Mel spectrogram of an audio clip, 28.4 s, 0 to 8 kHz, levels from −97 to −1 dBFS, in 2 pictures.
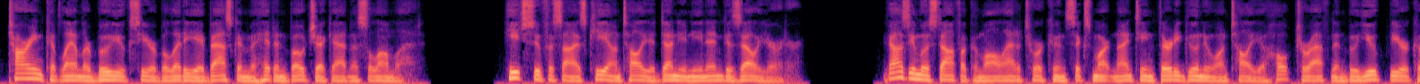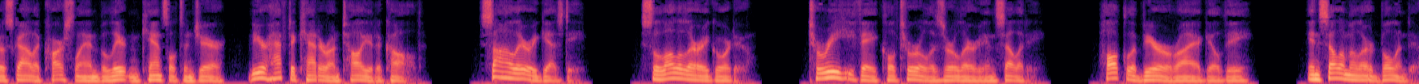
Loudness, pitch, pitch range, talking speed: -25 LUFS, 95 Hz, 85-105 Hz, 125 wpm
